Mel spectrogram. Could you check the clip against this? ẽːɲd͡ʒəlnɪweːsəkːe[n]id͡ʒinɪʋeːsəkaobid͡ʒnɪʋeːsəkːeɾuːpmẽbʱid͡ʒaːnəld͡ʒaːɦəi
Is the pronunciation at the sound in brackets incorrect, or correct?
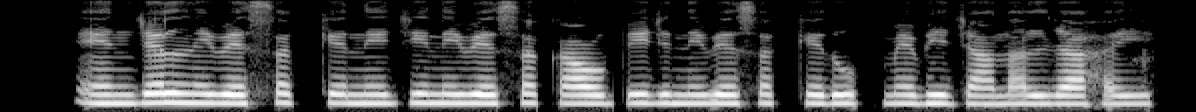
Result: correct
